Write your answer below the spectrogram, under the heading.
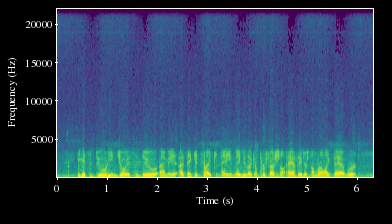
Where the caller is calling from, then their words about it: Oxford, Ohio, United States; I'm calling from Oxford, Ohio.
